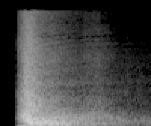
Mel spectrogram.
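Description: Intro whoosh sound effect with a deep low rumble. It starts suddenly just after the beginning, sweeps downward and fades away over about a second and a half.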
